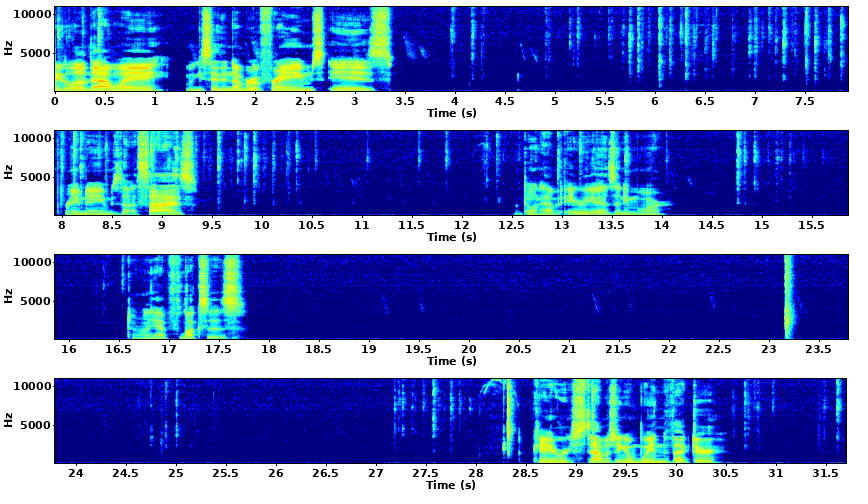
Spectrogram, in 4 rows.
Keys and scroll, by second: 0.0-0.3 typing, 4.2-15.2 typing, 16.3 j, 27.1-28.5 typing, 30.5-31.5 typing.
